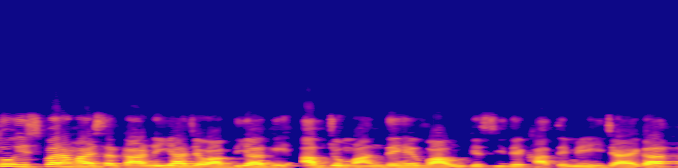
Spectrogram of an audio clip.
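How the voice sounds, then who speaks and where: A man's voice: sits high, moderate pace, dull audio. A man hosting a news channel, explaining news informally with hesitant fillers and restarts.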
